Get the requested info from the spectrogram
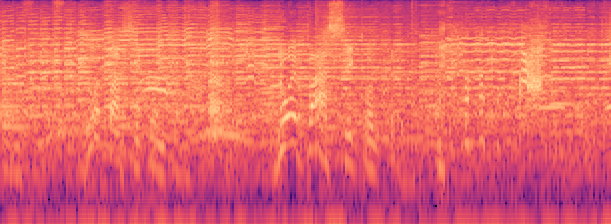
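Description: Traditional Quattro Province folk dance music playing steadily for street dancing, with people's voices talking and calling out over it.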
